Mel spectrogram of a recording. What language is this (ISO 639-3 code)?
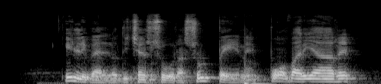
ita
